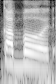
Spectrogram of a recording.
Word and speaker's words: cupboard: Similarly, the letters D, P, N and T are silent in the words handkerchief, cupboard, solemn and thistles respectively.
